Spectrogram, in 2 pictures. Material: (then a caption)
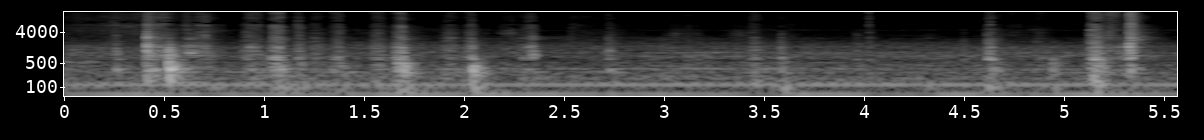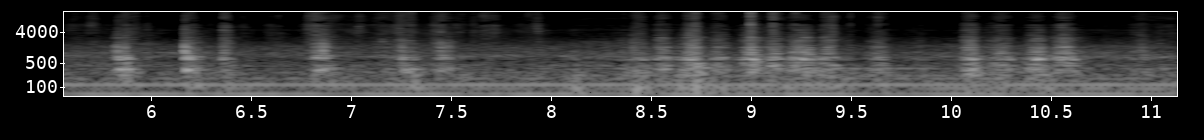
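Particleboard. A gloved hand scrapes a thin metal scraper blade along the edge of a solid particleboard countertop at the sink opening to remove old caulk residue. Short, rasping scrapes come in irregular bursts over a steady low hum, with a cluster of strokes near the start, a quieter stretch in the middle, and more strokes toward the end.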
